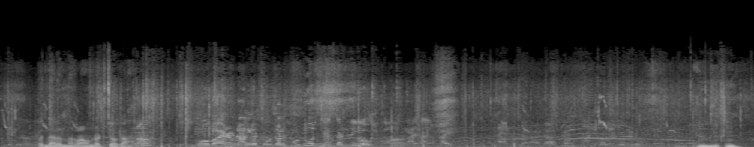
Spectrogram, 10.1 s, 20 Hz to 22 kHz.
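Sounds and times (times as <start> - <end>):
distant people talking: 0.0 - 10.0
footsteps on slushy snow: 0.0 - 10.0.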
